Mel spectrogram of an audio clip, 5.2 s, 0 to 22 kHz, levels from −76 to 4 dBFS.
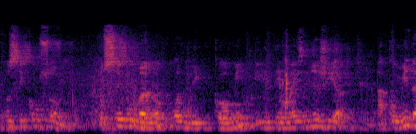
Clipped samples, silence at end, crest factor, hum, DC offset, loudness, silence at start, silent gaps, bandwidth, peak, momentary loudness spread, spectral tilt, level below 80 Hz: under 0.1%; 0 s; 20 dB; none; under 0.1%; -31 LUFS; 0 s; none; 11.5 kHz; -10 dBFS; 12 LU; -4 dB/octave; -70 dBFS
